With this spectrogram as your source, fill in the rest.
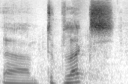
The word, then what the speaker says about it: Dupleix: My best interpretation of how to pronounce it is just Dupleix. And just almost like saying duplex, but with less of a do and more of a duh sound.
